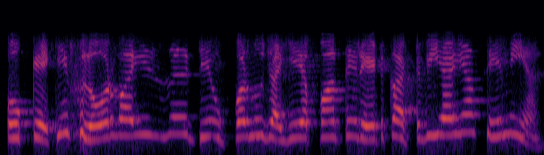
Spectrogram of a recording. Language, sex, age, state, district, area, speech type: Punjabi, female, 45-60, Punjab, Mohali, urban, conversation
